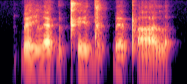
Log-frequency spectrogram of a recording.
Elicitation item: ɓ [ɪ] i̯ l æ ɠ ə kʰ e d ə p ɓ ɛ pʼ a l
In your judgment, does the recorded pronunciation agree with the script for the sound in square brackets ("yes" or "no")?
no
